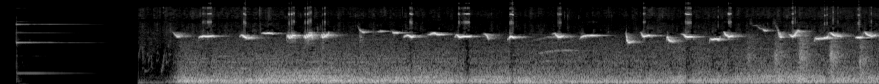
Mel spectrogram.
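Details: White-rumped shama in energetic 'gacor' singing, used as a training recording for caged birds: after near silence, rapid high chirps and short whistled notes repeat several times a second for about seven seconds over low background hum.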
